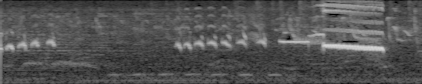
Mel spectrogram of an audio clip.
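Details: Female laughingthrush, known as a rolling caller, giving short bursts of quick chirping ro notes, then a thin steady whistle and a loud harsh drawn-out note.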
